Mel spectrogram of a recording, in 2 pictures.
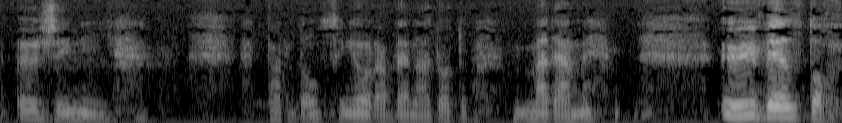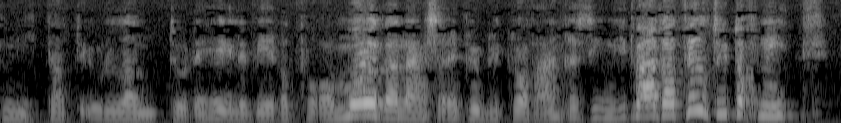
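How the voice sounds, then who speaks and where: A woman's voice: on the low side, animated, a little fast, warm tone, husky. A woman playing an anguished, proud older mother in a radio drama, speaking formally, emphatically and imploringly. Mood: pleading. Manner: formal, emphatic, pleading, with Italian words mixed in. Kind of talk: Dutch radio drama acting.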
